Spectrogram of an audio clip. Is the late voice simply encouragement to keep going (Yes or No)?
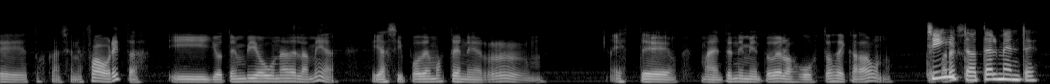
No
